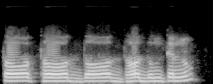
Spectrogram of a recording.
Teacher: প্রত্যেকে উচ্চারণ করো ত বর্গের এই বর্ণগুলো, ত, থ, দ, ধ, দন্তেন্ন, তোমাদের জিহার যে সামনের দিকটা দাঁতে অবশ্যই স্পর্শ করবে, এই জন্য এটাকে দন্ত বর্ণ বলা হয়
